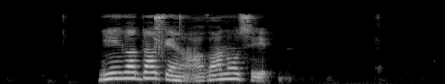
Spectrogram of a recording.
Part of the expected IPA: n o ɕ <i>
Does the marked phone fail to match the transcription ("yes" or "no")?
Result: no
